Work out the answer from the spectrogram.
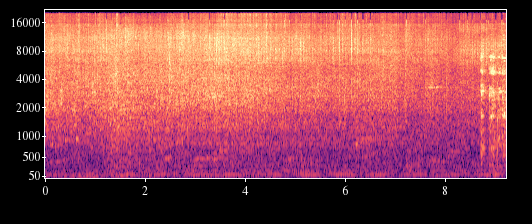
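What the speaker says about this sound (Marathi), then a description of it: "इथे मी पोळी टाकलेली आहे आणि एकदम छान मस्त खरपूस होस्तोपर्यंत आपल्याला ती फ्राय करून घ्यायची आहे" A gram-flour flatbread (besan poli) sizzles loudly on a hot griddle, a steady crackling hiss throughout, with a brief clatter near the end.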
